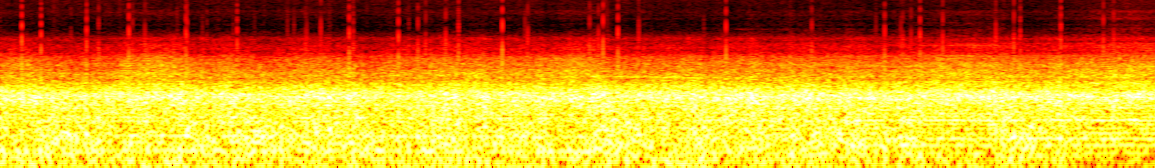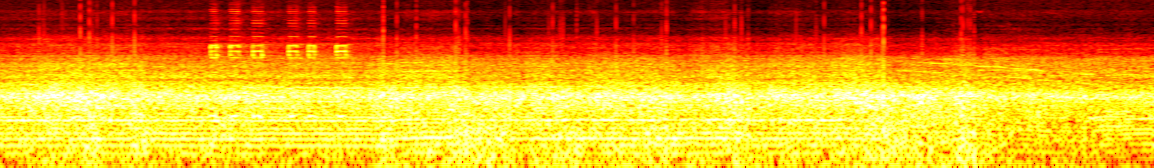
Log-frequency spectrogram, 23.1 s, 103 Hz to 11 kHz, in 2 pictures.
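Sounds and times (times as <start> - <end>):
quad bike engine running: 8.8 - 23.0
short high chirps: 13.7 - 15.2.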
